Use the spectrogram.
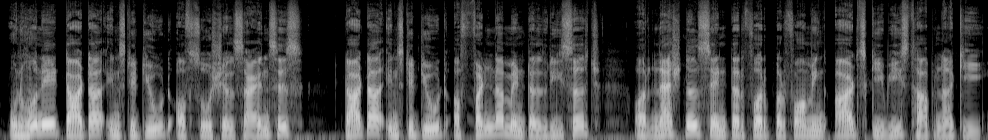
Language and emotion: Hindi, neutral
